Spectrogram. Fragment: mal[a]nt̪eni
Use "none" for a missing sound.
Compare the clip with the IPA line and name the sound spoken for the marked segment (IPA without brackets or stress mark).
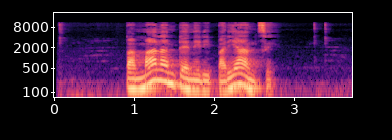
a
